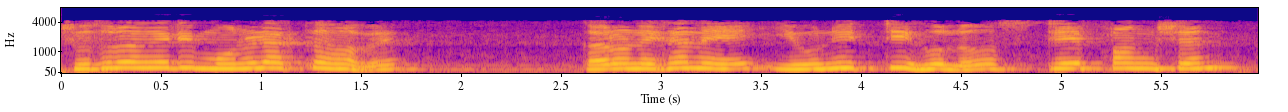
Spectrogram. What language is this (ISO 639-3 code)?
ben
